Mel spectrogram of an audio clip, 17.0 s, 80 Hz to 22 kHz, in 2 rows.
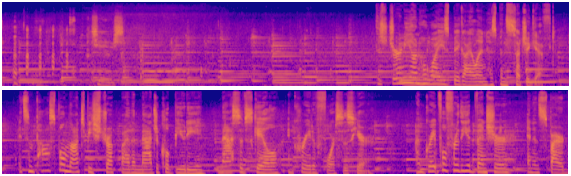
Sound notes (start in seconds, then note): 2.6 laughs; 4.3 playful ukulele music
